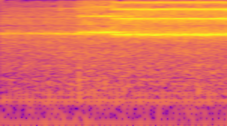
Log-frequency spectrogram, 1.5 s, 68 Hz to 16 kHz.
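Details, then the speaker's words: 2007 Toyota Innova, about 218,000 km, engine idling: steady high metallic squeal when the clutch pedal is pressed that fully disappears on release, with a burning smell; dry, dead clutch release bearing with no grease, complete clutch set to be replaced. "ആ release ബെയറിങ്ങിൻ്റെ സൗണ്ടാണ് കൂടുതൽ ഇതിനകത്ത് വരുന്നത്."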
